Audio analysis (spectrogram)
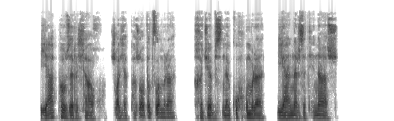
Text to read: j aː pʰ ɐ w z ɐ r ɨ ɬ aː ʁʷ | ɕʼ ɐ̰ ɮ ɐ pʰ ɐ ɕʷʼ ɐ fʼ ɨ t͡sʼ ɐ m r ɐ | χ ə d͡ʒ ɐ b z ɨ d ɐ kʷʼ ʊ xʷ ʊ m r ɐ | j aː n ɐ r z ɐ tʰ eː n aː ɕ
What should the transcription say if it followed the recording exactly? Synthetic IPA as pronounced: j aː pʰ ɐ w z ɐ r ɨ ɬ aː ʁʷ | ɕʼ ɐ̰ ɮ ɐ pʰ ɐ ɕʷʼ ɐ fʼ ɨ t͡sʼ ɐ m r ɐ | χ ə d͡ʒ ɐ b z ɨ n ɐ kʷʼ ʊ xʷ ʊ m r ɐ | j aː n ɐ r z ɐ tʰ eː n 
